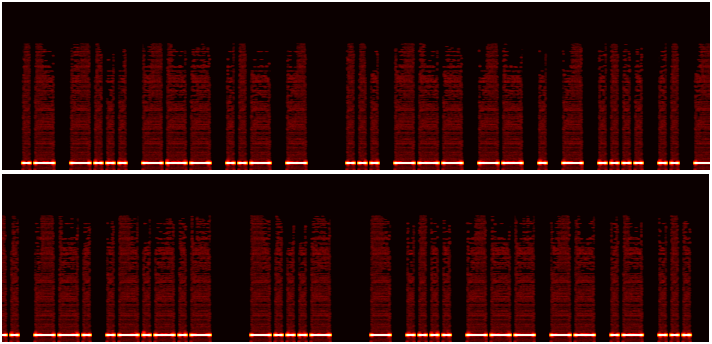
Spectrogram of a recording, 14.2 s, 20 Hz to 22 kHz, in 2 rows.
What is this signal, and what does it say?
Morse code, heard as a keyed tone, about 20 wpm, 1000 Hz. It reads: ABOUT SOMETHING. <BT> THOMAS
